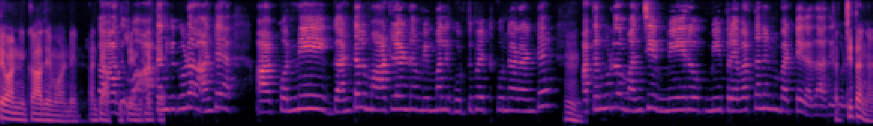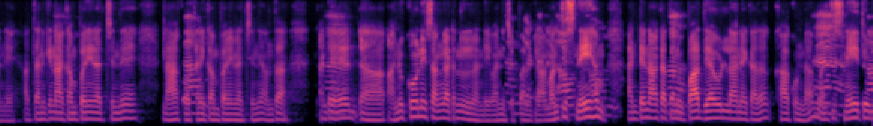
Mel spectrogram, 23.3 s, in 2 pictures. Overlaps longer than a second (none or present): present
